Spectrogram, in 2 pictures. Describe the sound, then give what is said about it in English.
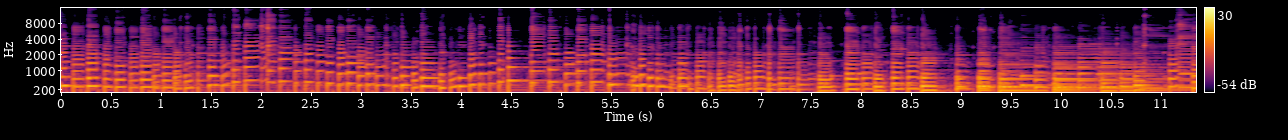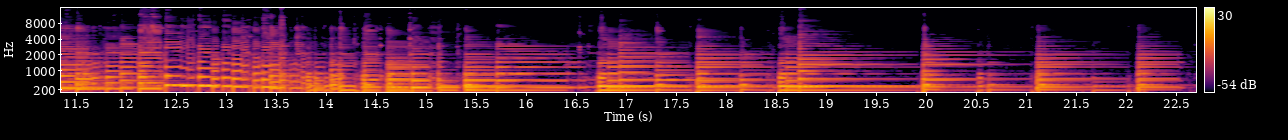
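A banjo is played alone: a quick run of bright plucked notes with ringing harmonics gives way to slower, separate strikes that decay between picks. “that's why when I play, I like when the banjo sounds like this.”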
